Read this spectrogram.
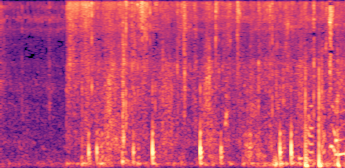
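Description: Sandals slap and scuff on wet rock as people walk.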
